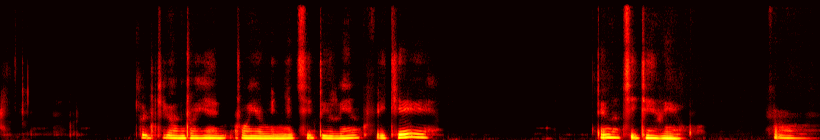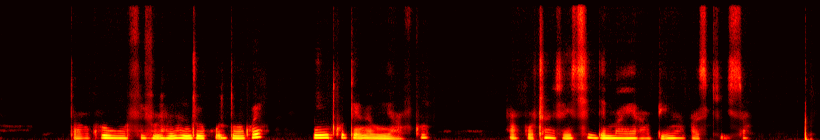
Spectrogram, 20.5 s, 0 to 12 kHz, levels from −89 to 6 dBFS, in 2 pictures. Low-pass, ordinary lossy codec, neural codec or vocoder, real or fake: none; none; codec, 24 kHz, 1.2 kbps, DualCodec; fake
